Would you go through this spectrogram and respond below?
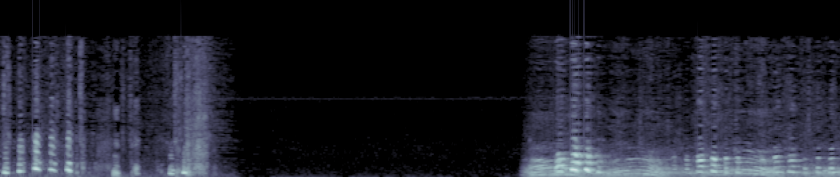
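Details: Hyena laughter: a run of short rapid yelping notes, a pause, then a fast chattering series of rising and falling whooping giggles, heard as funny or like crying.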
